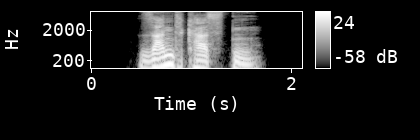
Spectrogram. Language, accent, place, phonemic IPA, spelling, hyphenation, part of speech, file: German, Germany, Berlin, /ˈzantˌkastn̩/, Sandkasten, Sand‧kas‧ten, noun, De-Sandkasten.ogg
- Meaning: sandbox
